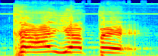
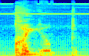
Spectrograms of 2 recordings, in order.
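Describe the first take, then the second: First: High, drawn-out order to be silent; crowd's shouted rebuke. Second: Very soft, voiceless order; imitated parent's hushed scolding; whispered hushing. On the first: Acted. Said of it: "cuando el ciego le dijeron". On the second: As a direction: whisper a secret command to a child. Father hushing child in church.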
